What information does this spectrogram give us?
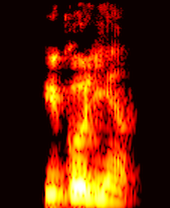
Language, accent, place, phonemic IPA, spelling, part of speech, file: French, France, Lyon, /y.ɡɔ.ljɛ̃/, hugolien, adjective, LL-Q150 (fra)-hugolien.wav
- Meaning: Hugolian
